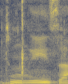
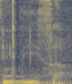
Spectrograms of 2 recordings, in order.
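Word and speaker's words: Nciza: And then in the spirit of the chair of corrections, you said Ngiza. I now know it's Ngiza.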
